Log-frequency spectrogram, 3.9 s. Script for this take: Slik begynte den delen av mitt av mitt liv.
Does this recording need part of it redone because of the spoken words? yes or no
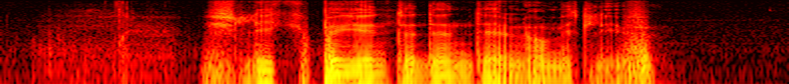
yes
